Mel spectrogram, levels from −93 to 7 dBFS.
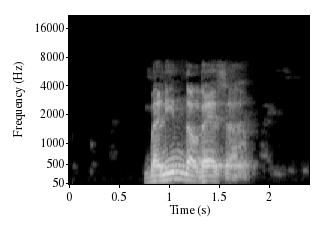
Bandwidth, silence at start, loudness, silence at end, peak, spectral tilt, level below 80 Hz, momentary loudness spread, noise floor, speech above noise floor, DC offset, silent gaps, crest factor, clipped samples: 7.2 kHz; 0.75 s; -16 LUFS; 0.6 s; -2 dBFS; -5 dB/octave; -58 dBFS; 12 LU; -78 dBFS; 63 dB; under 0.1%; none; 16 dB; under 0.1%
